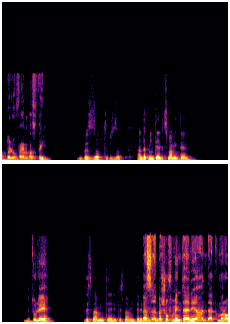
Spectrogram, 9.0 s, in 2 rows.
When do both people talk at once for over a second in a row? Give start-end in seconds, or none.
none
